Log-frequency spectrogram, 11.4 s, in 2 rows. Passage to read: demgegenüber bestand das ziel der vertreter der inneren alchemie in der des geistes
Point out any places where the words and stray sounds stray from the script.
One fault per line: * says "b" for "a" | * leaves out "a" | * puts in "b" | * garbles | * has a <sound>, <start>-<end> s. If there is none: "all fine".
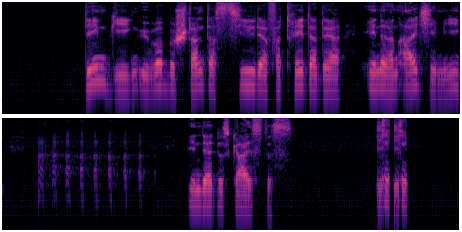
* has a laugh, 6.1-7.7 s
* has a laugh, 10.4-10.8 s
